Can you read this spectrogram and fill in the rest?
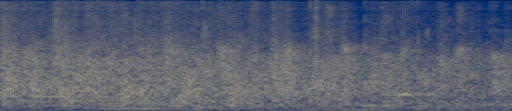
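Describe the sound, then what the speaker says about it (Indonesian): Applause from a small group at a local gathering, a soft continuous patter of clapping that stays fairly even and slightly distant, fading a little toward the end. "Tepuk tangan dong."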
